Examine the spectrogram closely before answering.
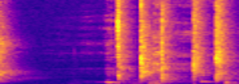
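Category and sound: human body sound, hand clapping demonstration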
